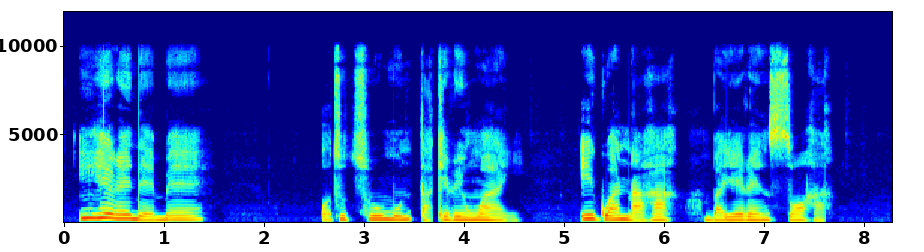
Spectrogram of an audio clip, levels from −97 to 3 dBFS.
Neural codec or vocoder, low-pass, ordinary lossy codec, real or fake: none; 9.9 kHz; none; real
